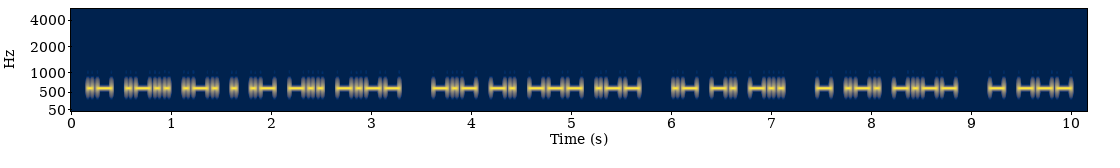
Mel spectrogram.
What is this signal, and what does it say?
Morse code, heard as a keyed tone, about 25 wpm, 600 Hz. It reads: ALREADY KNOW AND TRY TO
